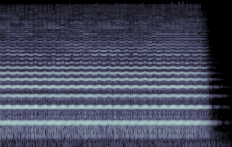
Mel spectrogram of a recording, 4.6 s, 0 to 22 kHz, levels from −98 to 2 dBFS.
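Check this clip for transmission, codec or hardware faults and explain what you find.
No faults are audible anywhere in this music.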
